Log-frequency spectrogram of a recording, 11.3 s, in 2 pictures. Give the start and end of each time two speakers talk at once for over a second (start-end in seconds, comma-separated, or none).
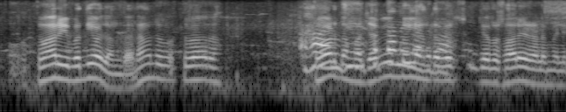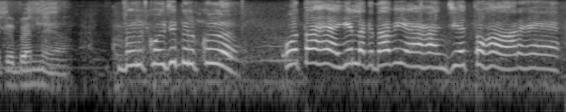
3.1-4.5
